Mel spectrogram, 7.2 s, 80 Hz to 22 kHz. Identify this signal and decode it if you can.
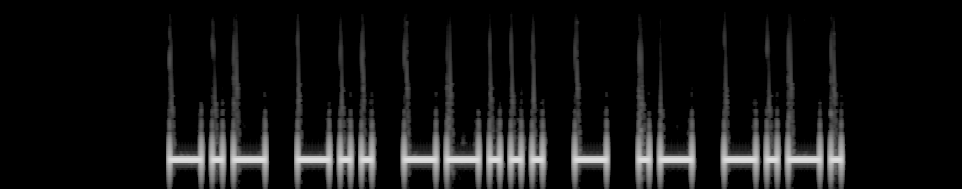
Morse code, heard as a keyed tone, about 15 wpm, 700 Hz. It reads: KD7TAC
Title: USA Call Signs - 6 Characters - 15wpm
